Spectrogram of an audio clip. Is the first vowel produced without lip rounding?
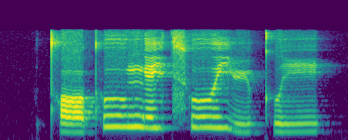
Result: no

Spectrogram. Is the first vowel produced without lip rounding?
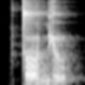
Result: no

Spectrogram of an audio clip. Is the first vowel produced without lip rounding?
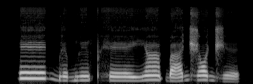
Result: yes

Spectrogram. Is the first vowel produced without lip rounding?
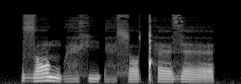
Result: no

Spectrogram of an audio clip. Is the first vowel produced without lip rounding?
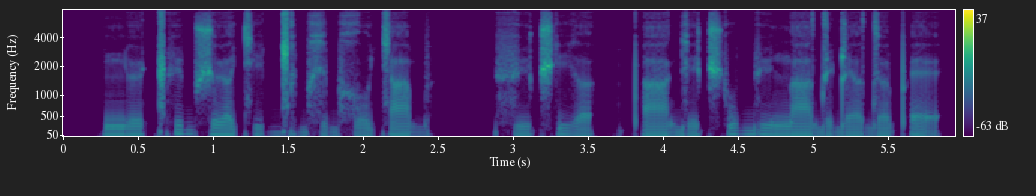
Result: no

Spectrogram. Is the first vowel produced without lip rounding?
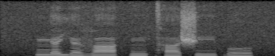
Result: yes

